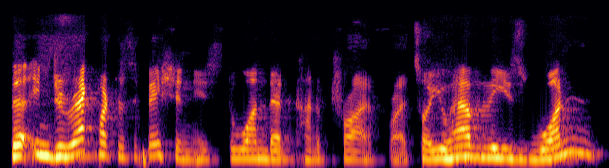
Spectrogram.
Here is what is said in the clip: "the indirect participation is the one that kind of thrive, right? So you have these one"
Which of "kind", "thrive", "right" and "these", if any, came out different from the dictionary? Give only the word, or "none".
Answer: thrive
